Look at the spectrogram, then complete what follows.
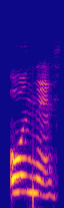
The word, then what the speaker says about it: honest: Et là, en l'occurrence, le H de honest ne se prononce pas. Je ne dis pas an honest man. Je dis an honest man.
